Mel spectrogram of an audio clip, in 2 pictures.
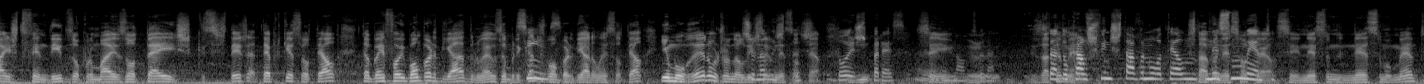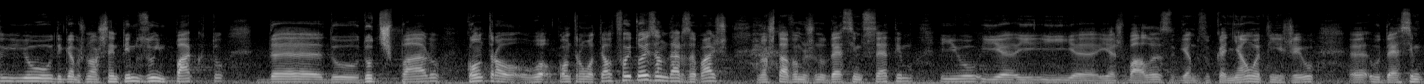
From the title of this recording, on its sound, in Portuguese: em direto do Festival Literário da Madeira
